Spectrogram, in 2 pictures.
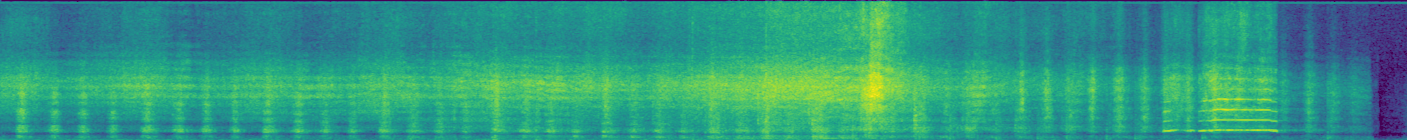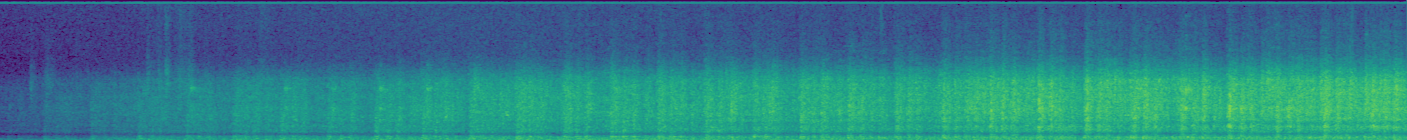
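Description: Steam locomotive running, heard from the footplate: fast, even exhaust beats with hissing steam, then a short blast on the steam whistle about twelve seconds in. After a sudden cut, a steam train approaches with a steady rumble that builds and holds.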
